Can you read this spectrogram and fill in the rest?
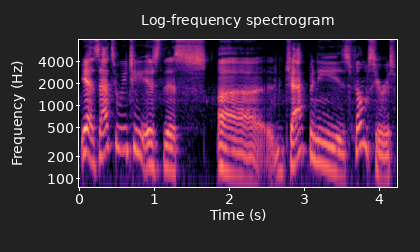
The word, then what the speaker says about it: Zatoichi: Criterion's, I'm going to say this wrong, Zatoichi? – That's pretty close. – Zatoichi.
